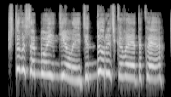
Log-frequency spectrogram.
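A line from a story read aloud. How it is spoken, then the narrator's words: Laughing mother. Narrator (Russian): смеясь сказала матушка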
